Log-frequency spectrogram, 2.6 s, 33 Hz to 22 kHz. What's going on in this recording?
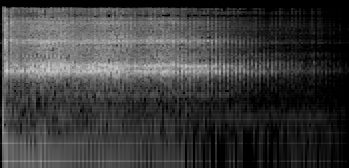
A 'Latin Percussion' vibraslap recorded with an Audio Technica AT2035 via MOTU Ultralight MK III using Apple Sound Tracks Pro. This is a long decay.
